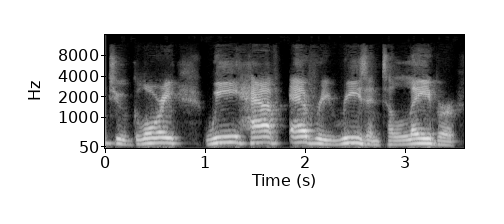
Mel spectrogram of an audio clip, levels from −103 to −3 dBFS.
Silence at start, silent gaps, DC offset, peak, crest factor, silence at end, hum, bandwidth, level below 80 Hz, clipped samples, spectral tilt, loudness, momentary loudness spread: 0 s; none; under 0.1%; -6 dBFS; 16 dB; 0.1 s; none; 10.5 kHz; -58 dBFS; under 0.1%; -6 dB/octave; -22 LUFS; 7 LU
